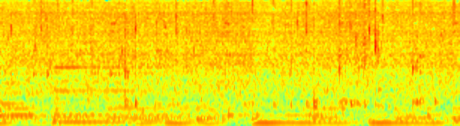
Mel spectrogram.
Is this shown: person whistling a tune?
no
